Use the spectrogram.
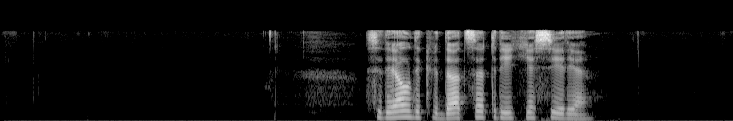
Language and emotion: Russian, neutral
